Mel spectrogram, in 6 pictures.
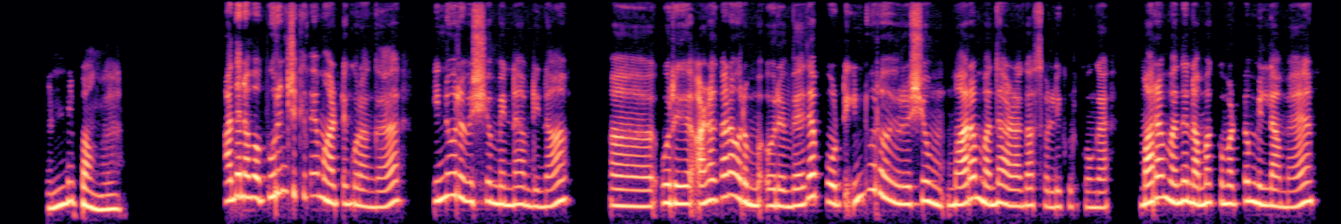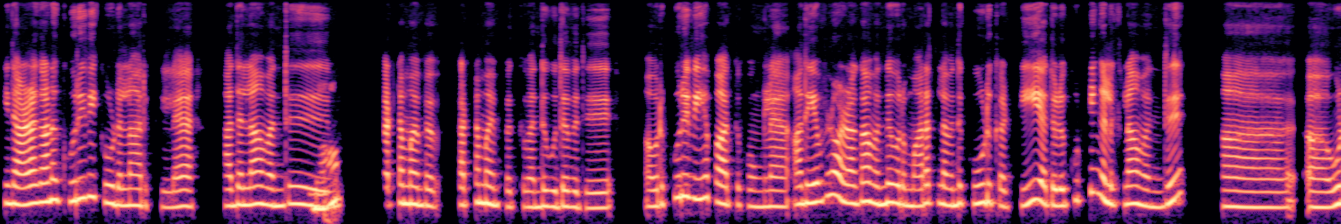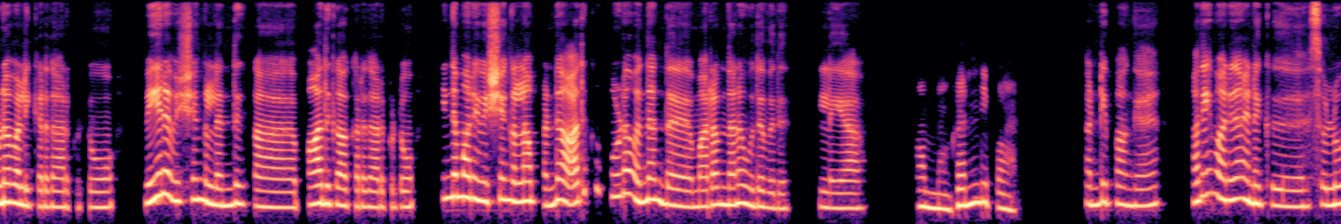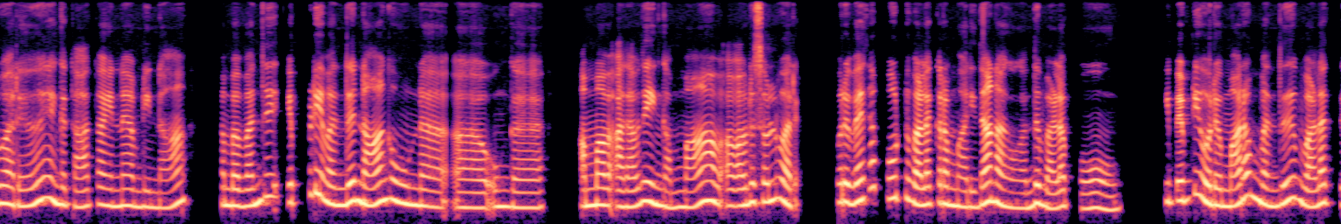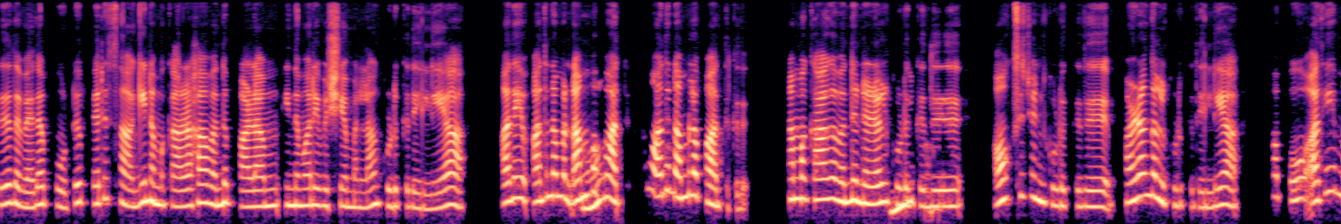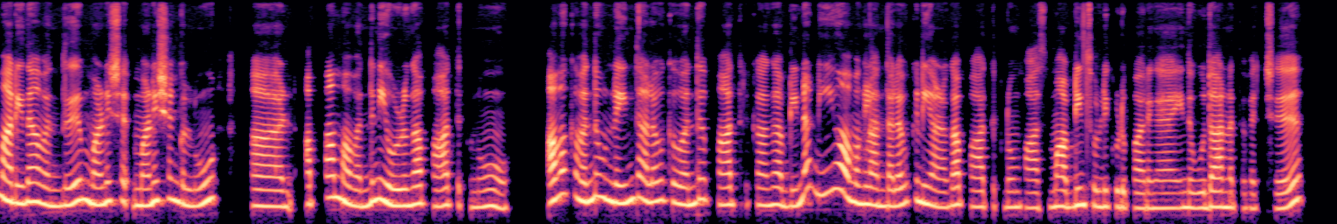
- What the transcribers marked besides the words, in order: "மாட்டேங்குறோங்க" said as "மாட்டேங்குறாங்க"; unintelligible speech
- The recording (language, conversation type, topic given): Tamil, podcast, ஒரு மரத்திடம் இருந்து என்ன கற்க முடியும்?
